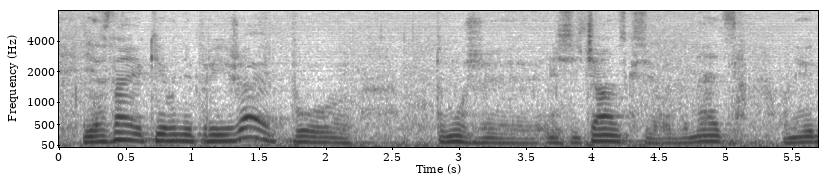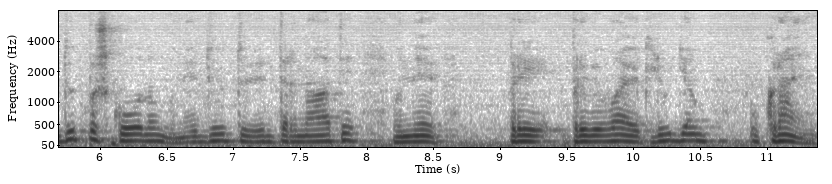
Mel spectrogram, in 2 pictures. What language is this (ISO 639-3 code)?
ukr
